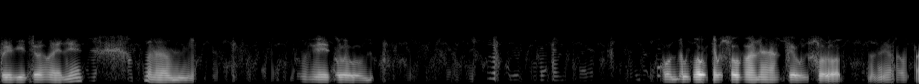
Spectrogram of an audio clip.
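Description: Two faults run through the whole speech clip. The first is overdone noise removal. A noise reducer was set far too strong. Any frequency band close to its guess of the noise gets pushed down hard or cut out. Quiet parts of the speech are lost along with the noise. The background drops and breaks up into small twinkling specks.

The second fault is the LPC-10 vocoder, and the damage is heavy. The sound points to LPC-10 at 2.4 kbit/s. This coder rebuilds speech from a small vocal tract filter. It drives that filter with either a pulse train or noise. Each moment is treated as fully voiced or fully unvoiced. The result is a buzzing, mechanical robot voice. Wrong voicing choices produce stray buzz or hiss. Nothing is left above 3.8 kHz, so the top end sounds dull.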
